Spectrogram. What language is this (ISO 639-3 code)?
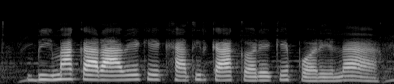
bho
